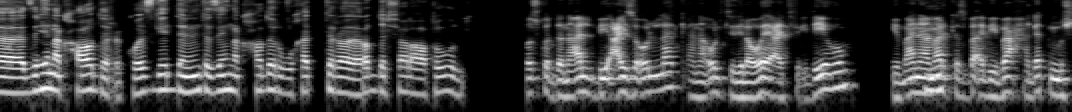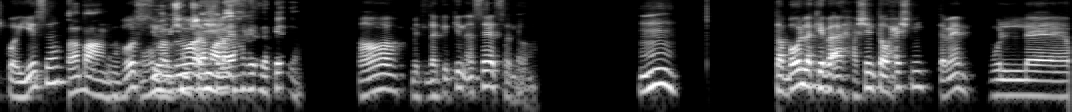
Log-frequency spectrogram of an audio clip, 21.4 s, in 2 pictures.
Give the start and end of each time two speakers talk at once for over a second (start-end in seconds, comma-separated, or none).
11.8-13.4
